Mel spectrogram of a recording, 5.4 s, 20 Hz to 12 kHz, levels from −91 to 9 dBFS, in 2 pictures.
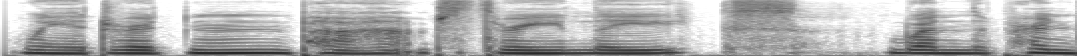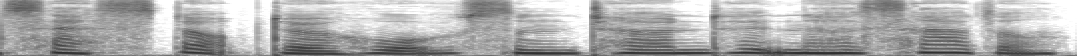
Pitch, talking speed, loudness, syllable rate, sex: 195 Hz, 190 wpm, -16 LUFS, 4.9 syllables/s, female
